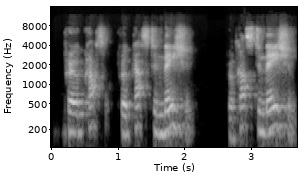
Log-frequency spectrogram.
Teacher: the secondary stress marks is there right before the ka sound · the na sound, that syllable, it will be emphasized because you can see the primary stress marks there at the top of na sound.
